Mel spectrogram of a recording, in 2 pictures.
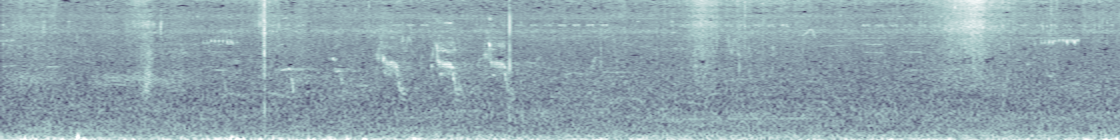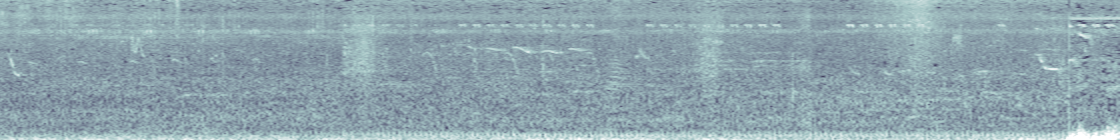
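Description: Outdoor ambience of wind rumbling on the phone's microphone, with a few faint bird chirps in the first few seconds. Near the end a much louder gust buffets the microphone.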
